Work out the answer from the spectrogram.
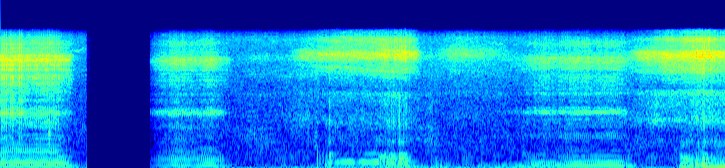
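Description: Continuous low, rattling snoring with several slow breath cycles and a brief dropout; snoring.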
